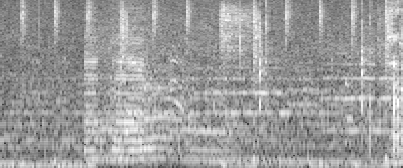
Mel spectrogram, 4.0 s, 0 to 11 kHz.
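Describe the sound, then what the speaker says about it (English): Traffic in modded GTA 5 on a Chicago city map, cars rumbling and driving past with a few tire squeals, a steady moderate engine bed with talk over it. "So now you can see the cars driving around."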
